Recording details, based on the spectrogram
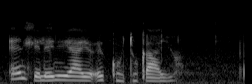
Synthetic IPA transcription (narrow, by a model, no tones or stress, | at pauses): ɛnd͡ɮʱɛlenijajɔʔeɡ̥ʱud̥ʱukʼaːjɔ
